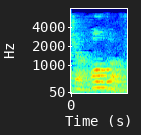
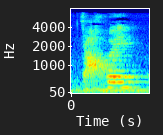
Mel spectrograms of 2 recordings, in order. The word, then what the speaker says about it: Yahweh: The name of God, it's sometimes pronounced Jehovah from the Hebrew, but it's probably more accurately pronounced Yahweh. We're not 100% sure.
